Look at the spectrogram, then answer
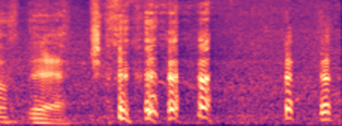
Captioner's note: laughter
